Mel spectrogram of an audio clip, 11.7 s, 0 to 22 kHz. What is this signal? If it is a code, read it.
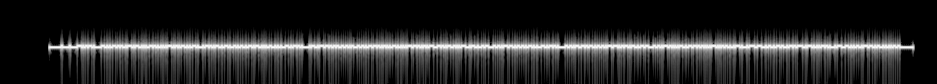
RTTY (75 baud, 170 Hz shift), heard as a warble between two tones, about 2250 Hz centre. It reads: NALEZY JEDNAK ZAUWAZYC, ZE LIBIA DAJE DO ZROZUMIENIA, IZ NIE ZAMIERZA RESPEKTOWAC TEJ KONWENCJI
